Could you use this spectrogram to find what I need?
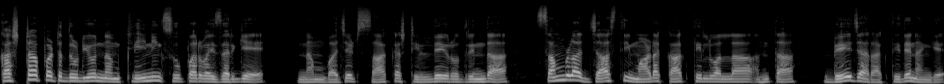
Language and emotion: Kannada, sad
